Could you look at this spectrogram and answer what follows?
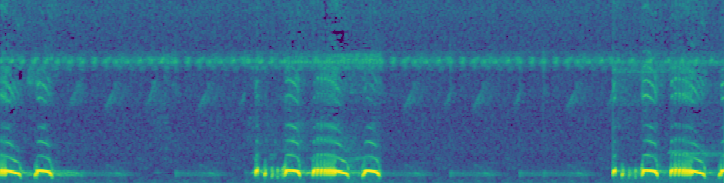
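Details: Cooing of a female spotted dove meant to stimulate males: repeated phrases of soft, curved coos, a stammered start rising into a drawn-out warbling note and a crisp last coo, recurring every four to five seconds over quiet background.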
